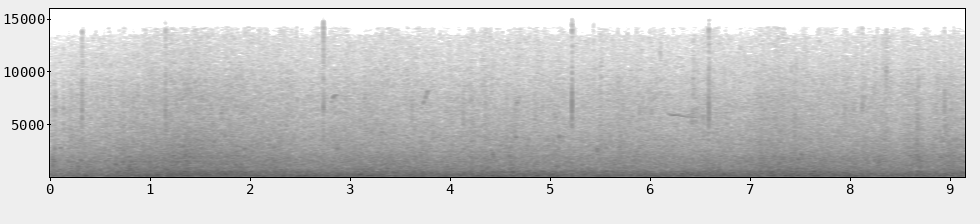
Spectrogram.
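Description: Small waves washing over a flat rocky shoreline: a steady rush of water.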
